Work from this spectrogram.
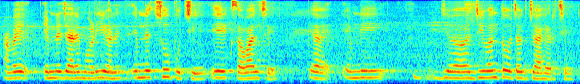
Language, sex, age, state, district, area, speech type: Gujarati, female, 45-60, Gujarat, Surat, urban, spontaneous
